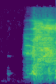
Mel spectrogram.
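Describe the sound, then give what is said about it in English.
A single harsh cough bursts out after a brief moment of silence, loud and raspy, with no speech around it. “Oh, no, it's coughing.”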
